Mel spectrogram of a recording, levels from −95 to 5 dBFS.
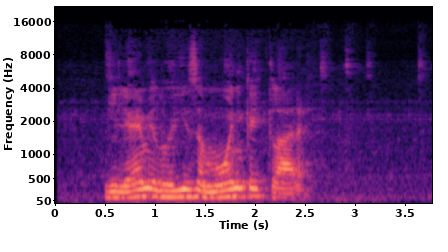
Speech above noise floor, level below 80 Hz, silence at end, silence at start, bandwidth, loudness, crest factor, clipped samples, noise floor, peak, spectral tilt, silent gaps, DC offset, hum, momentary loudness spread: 34 dB; -52 dBFS; 1.25 s; 0.5 s; 11 kHz; -19 LUFS; 14 dB; under 0.1%; -52 dBFS; -6 dBFS; -8 dB/octave; none; under 0.1%; none; 8 LU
